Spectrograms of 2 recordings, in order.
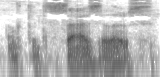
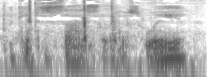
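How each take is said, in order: First: Said in the usual way. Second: Whispered in awe at the antlers; soft whispered wonder; awed whisper. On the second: Real, not acted. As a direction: breathe it out, amazed. Marvelling at antlers.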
